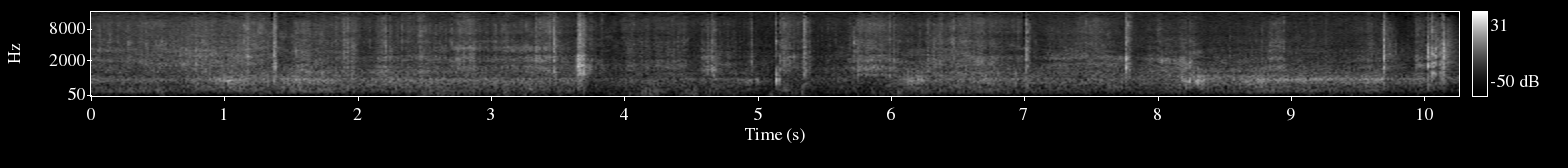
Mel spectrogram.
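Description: Skateboard wheels rolling steadily over rough asphalt, broken by several sharp clacks of the board popping and landing during a line of tricks, the loudest about four seconds in.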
